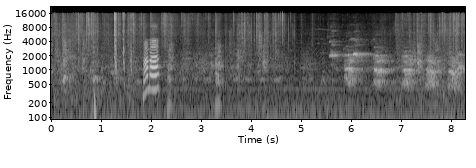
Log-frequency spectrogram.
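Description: Dog making short whines and yelps, mixed with a person's high-pitched, coaxing calls.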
